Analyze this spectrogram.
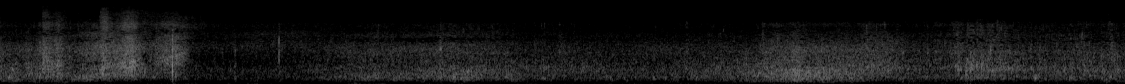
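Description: Small waves lap gently against rocks outdoors.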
